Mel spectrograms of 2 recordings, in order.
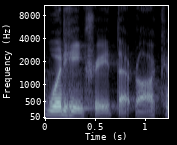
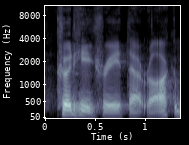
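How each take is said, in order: First: "Would" leaned on, question drawn out slowly; stress on WOULD. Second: "Could" leaned on, question drawn out slowly; stress on COULD. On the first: Teacher offering the better question, stress on "Would". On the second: Teacher rejecting one question for another, stress on "Could". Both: Shown as a demonstration.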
